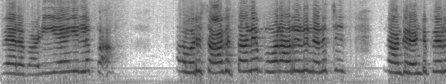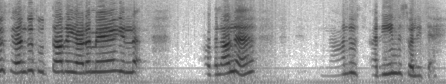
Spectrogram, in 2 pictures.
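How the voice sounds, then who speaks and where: A woman's voice: extremely high pitch, fairly even intonation, measured pace, pauses often, bright, forceful tone, heavily acted, poor audio. An actress playing an earnest, easily upset young woman in a film comedy, pleading and tearful. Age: young adult.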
